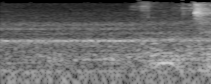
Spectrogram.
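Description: Sydney Trains double-deck electric train moving slowly along the platform, a steady running hum from its motors and wheels that grows louder toward the end. A public-address voice starts near the end.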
